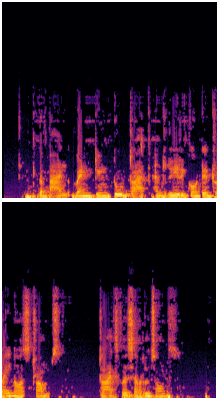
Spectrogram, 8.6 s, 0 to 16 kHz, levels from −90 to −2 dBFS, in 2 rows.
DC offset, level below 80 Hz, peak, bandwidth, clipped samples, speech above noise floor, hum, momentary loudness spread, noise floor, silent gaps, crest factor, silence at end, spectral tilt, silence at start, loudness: under 0.1%; -36 dBFS; 0 dBFS; 9.4 kHz; under 0.1%; 31 dB; none; 9 LU; -45 dBFS; none; 16 dB; 0.15 s; -6 dB/octave; 0.35 s; -15 LUFS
